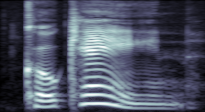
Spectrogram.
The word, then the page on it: cocaine: koukéin; コォケェイン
